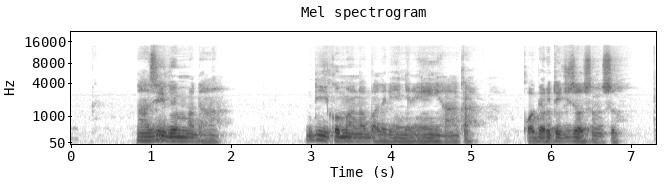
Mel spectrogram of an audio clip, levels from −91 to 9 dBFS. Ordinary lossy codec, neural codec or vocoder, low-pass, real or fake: none; vocoder, 44.1 kHz, 128 mel bands, Pupu-Vocoder; 14.4 kHz; fake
